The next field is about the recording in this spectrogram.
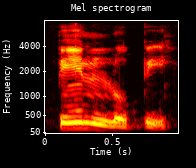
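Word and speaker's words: Penelope: अब पेनलोपी वेब, इसका उच्चारण है पेनलोपी, पेनलोपी एस लिखा है तो पेनलोपीज कर दीजिए, और वेब मतलब होता है जाल, तो पेनलोपी का जाल, पेनलोपी का जाल हो गया।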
